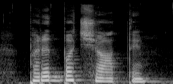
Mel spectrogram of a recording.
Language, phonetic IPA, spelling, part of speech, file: Ukrainian, [peredbɐˈt͡ʃate], передбачати, verb, Uk-передбачати.ogg
- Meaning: 1. to foresee, to anticipate 2. to envisage 3. to provide (for/that), to stipulate (establish as a previous condition)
